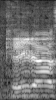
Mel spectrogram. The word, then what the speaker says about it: Sita: Is it Keita, Seda, Sheeta? Well, Fire Emblem Heroes actually and Warriors finally give us the way how to pronounce it once and for all. It's Sita.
